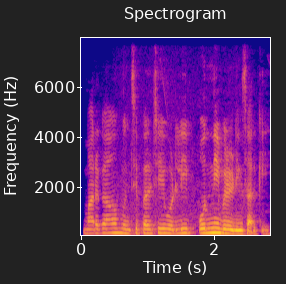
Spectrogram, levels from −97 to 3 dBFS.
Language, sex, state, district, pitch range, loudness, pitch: Konkani, female, Goa, North and South Goa, 165-185 Hz, -16 LUFS, 175 Hz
